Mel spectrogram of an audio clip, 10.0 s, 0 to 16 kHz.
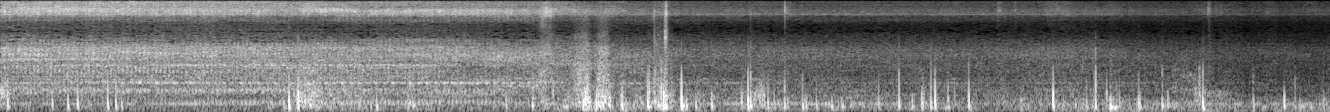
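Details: VW 1.4 TSI 122 hp engine idling with accessory belt removed: uneven sharp clicks and taps over a steady hum continue without the belt; source of noise not identified; engine noise at idle.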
